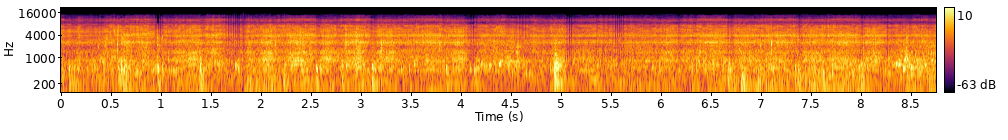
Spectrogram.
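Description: Conventional saltwater reel in a boat's rod holder being cranked steadily, reeling a hooked fish up from depth, over a steady hiss of wind and water with a few light clicks and a knock about halfway through.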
